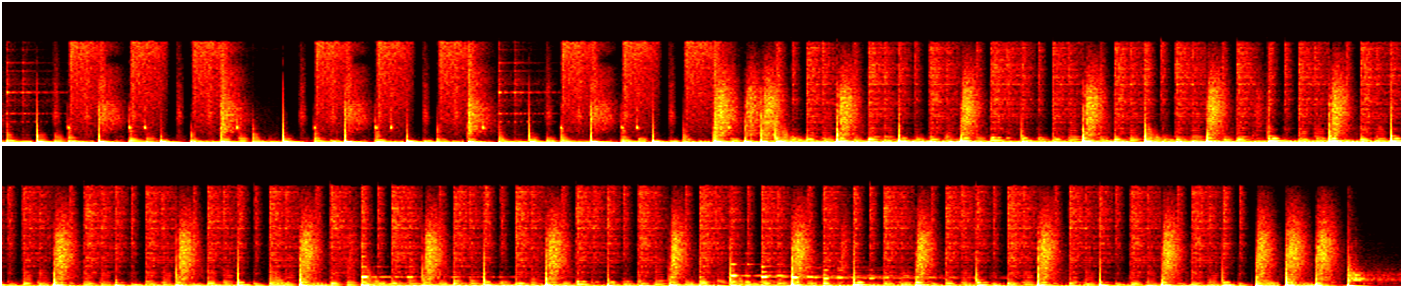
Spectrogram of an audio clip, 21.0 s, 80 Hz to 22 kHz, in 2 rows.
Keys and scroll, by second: 1.8 o, 4.4 v, 5.4 super+c, 5.9 super+f, 7.8 BackSpace, 8.9 BackSpace, 9.5 alt+super+b, 9.7 w, 10.1 v, 12.7-13.6 typing, 18.9-20.3 typing.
